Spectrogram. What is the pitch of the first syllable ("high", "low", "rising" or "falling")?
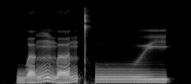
rising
